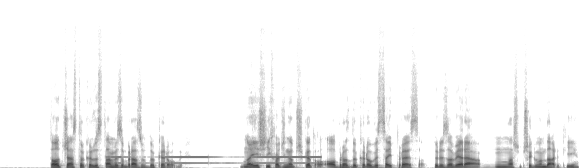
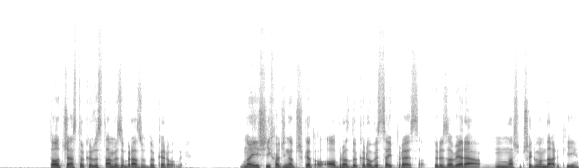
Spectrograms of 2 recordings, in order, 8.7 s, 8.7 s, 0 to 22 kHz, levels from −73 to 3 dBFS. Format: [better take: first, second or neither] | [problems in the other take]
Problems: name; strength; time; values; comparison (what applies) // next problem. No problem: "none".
second | phone ringing; noticeable; from 1.5 to 5 s; peak 9 dB below the speech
